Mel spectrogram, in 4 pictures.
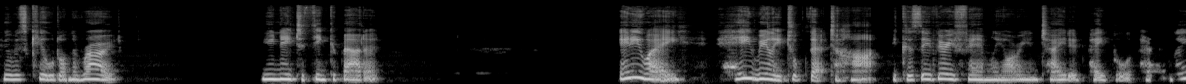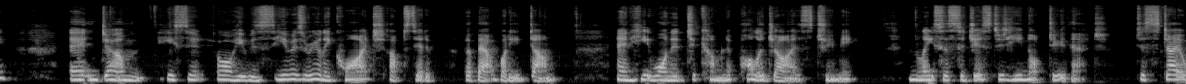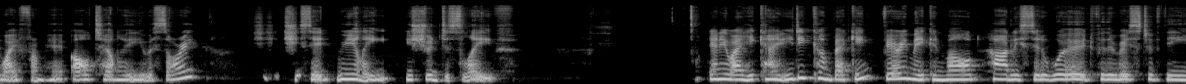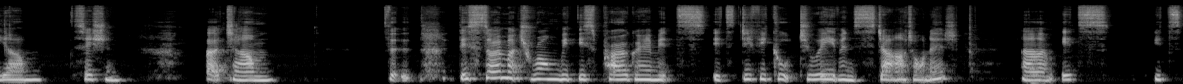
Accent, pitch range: Australian, 210-255 Hz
